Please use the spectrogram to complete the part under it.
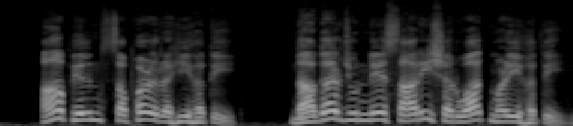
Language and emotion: Gujarati, neutral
